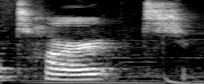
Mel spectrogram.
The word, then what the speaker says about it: Tarte: So, now I'm using Tarte Shape Tape.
